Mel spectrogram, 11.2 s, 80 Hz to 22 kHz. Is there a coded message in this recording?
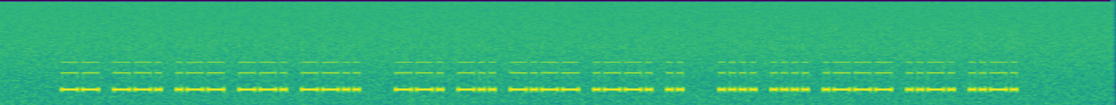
Yes: Morse code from 0.6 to 10.3 s, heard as a keyed tone, machine-sent, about 23 wpm, 670 Hz. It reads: MGWGZ GDYPI HHJFF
